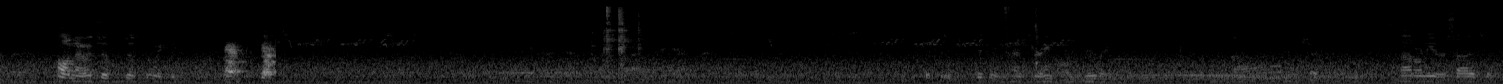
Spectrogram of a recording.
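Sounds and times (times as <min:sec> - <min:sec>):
distant birds chirping: 0:00.0 - 0:15.0.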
